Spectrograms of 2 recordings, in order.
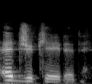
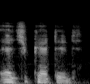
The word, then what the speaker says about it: educated: educated so it's j the J the D is going to be a j sound well Edge well educated well educated good awesome nice job thank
